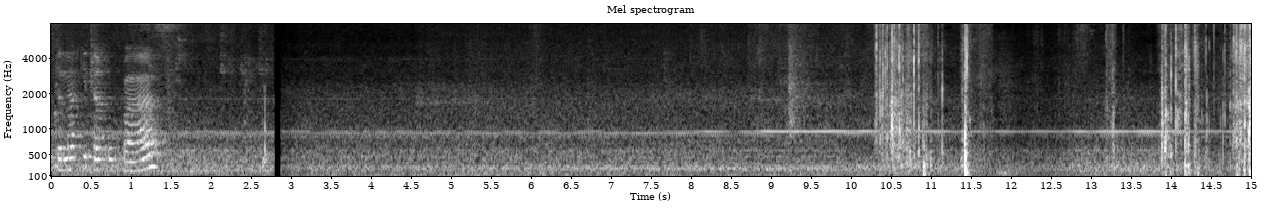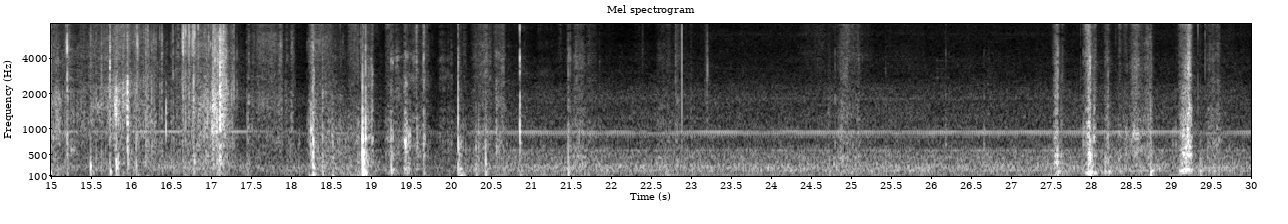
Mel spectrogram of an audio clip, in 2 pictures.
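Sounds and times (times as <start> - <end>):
faint steady whine: 0.0 - 30.0
crinkling and rustling handling: 10.0 - 23.2, 27.5 - 29.9.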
